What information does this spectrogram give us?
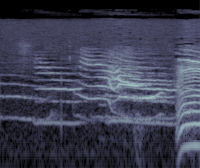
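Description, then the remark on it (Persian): Cats meow in a steady, continuous chorus: long, high, whiny cries that slide downward in pitch, ending with a louder, sharply rising meow. No one speaks. “اینقدر میا میا ران اندازین بیچارتون ها”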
